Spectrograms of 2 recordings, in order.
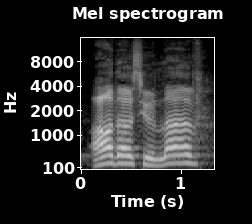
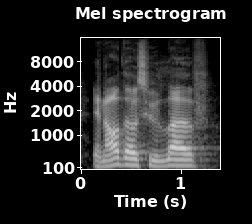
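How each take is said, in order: First: Higher, louder, leading the crowd on; rousing cue. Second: Said in the usual way. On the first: Shown as a demonstration. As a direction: lift it loud and high, inviting a response. Re-cues an unresponsive congregation.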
